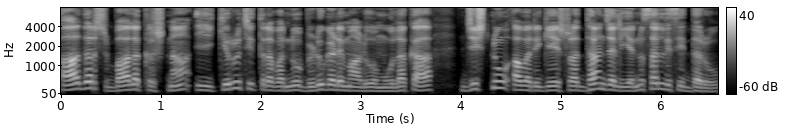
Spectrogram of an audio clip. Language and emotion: Kannada, neutral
